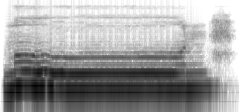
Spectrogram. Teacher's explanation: Because of this work, we are giving temporary sukoon here. This temporary sukoon has turned this 2 counts long vowel into 4 counts. This is mad arid lil sukoon, and mad arid lil sukoon can be stretched 2, 4, or 6 counts long.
